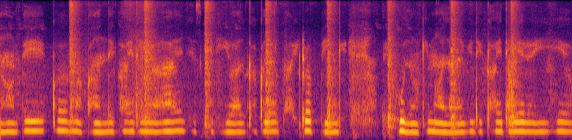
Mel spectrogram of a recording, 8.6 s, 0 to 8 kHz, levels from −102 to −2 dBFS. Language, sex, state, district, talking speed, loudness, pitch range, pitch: Hindi, male, Chhattisgarh, Bastar, 180 wpm, -23 LUFS, 185-200 Hz, 195 Hz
